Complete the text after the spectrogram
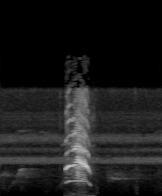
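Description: A monkey lets out a loud, sharp chattering screech.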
